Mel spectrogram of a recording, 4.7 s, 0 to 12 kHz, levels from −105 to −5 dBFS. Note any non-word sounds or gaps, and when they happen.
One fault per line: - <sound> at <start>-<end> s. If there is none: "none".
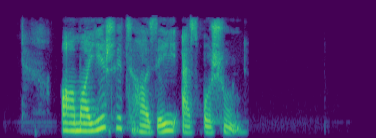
none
